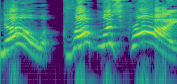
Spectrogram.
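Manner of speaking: very slow, high, loud, drawn-out shouting. Correcting another speaker about which team won: yelling. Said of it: "please stop yelling at me".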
